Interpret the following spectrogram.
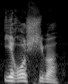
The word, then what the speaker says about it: Hiroshima: et cetera par contre les mots étrangers qui ont été catalanisés qui se prononcent à la Catalane ont une hache muette c'est le cas de Hiroshima oui j'ai peut-être un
